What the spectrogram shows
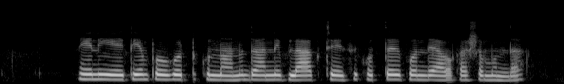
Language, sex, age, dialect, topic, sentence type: Telugu, male, 31-35, Telangana, banking, question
